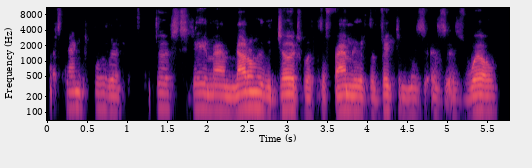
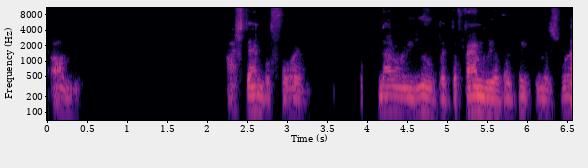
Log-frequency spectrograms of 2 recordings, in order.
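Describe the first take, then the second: First: More projected, audible statement; speaking up. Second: Hushed, barely audible statement; near whisper. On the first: Defendant repeating statement to judge, speaking up. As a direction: raise the voice enough to be heard. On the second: Defendant addressing judge and victim's family, very quietly. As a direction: speak softly, hardly projecting. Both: Real, not acted. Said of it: "but you're whispering".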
